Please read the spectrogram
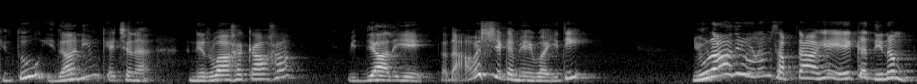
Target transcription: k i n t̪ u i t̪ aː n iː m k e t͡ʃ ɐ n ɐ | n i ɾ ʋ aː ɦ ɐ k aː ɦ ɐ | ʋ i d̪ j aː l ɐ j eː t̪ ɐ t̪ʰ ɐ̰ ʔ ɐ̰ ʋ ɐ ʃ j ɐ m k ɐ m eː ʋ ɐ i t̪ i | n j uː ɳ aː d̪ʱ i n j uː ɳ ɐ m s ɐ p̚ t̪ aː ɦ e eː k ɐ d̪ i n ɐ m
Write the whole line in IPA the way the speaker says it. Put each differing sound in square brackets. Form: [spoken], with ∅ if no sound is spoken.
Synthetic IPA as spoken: k i n t̪ u i [d̪] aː n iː m k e t͡ʃ ɐ n ɐ | n i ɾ ʋ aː ɦ ɐ k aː ɦ ɐ | ʋ i d̪ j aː l ɐ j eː t̪ ɐ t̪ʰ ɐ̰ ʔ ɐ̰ ʋ ɐ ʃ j ɐ [∅] k ɐ m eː ʋ ɐ i t̪ i | n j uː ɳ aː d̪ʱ i n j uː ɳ ɐ m s ɐ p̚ t̪ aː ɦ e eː k ɐ d̪ i n ɐ m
